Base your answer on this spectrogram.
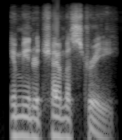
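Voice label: "immunochemistry", American English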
